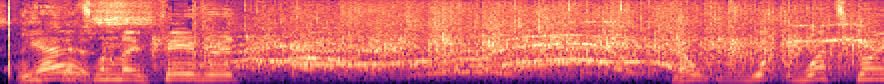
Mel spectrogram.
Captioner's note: cheers and applause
